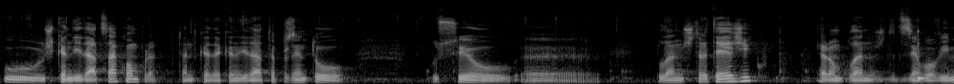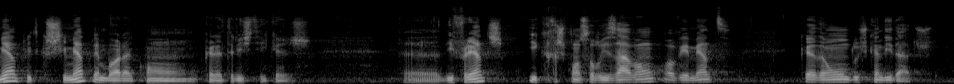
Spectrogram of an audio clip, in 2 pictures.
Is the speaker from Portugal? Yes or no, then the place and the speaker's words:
yes; Portugal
